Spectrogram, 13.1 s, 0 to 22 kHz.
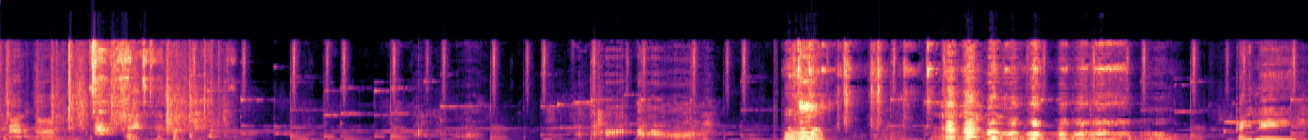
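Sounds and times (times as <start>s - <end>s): dog barking and yipping: 7.8s - 8.7s, 9.4s - 11.7s.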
